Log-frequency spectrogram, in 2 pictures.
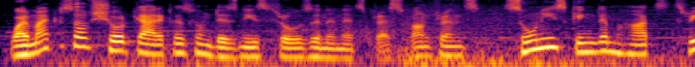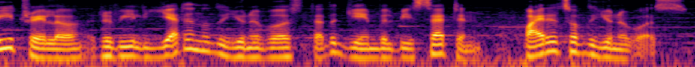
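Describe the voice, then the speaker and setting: A man's voice: on the low side, sing-song, quick pace, few pauses. A man reading a scripted voice-over for a gaming news roundup, in the role of presenter. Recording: music behind the voice. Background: background music.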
